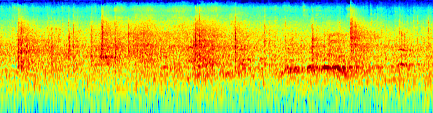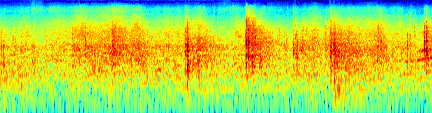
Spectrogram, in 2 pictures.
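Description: Hockey sticks and pucks clack sharply now and then.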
